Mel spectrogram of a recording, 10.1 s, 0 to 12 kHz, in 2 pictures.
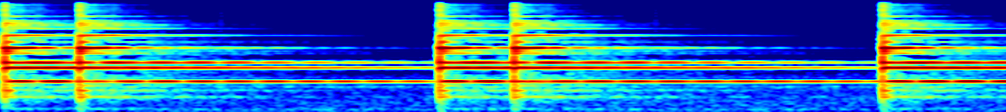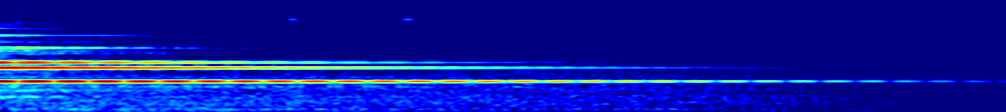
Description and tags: Five Bells,Ship Time
As early as the 15th Century a bell was used to sound the time on board a ship. The bell was rung every half hour of the 4 hour watch.Even numbers were in pairs, odd numbers in pairs and singles.
maritime, nautical, 5-bells, naval, ding, ships-bell, sailing, ship, time, bell, seafaring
